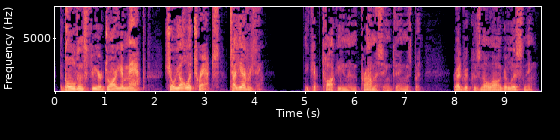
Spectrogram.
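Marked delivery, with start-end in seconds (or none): 0.1-4.2 high, loud, climbing list of promises; desperate pleading. A narrator's reading. Injured man promising his rescuer everything to get out, desperate. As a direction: beg urgently, each offer higher.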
